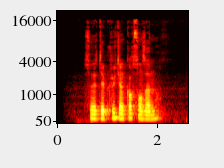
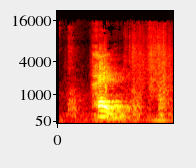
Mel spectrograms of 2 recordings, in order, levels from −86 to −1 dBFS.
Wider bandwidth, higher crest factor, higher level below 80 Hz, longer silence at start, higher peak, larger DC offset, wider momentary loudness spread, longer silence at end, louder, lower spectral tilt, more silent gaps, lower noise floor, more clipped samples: about the same, 17 kHz vs 16.5 kHz; about the same, 20 dB vs 16 dB; second, -60 dBFS vs -46 dBFS; first, 0.55 s vs 0.2 s; about the same, -2 dBFS vs -2 dBFS; neither; second, 8 LU vs 19 LU; first, 0.55 s vs 0 s; second, -21 LUFS vs -14 LUFS; first, -6 dB/octave vs -4 dB/octave; neither; first, -50 dBFS vs -38 dBFS; neither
